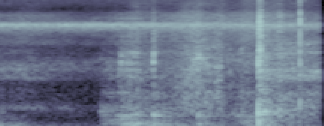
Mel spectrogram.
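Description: Faint handling rustle with a soft knock at the start and a sharp click near the end as the camera moves around the tractor cab, over a steady high-pitched chirring of crickets.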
